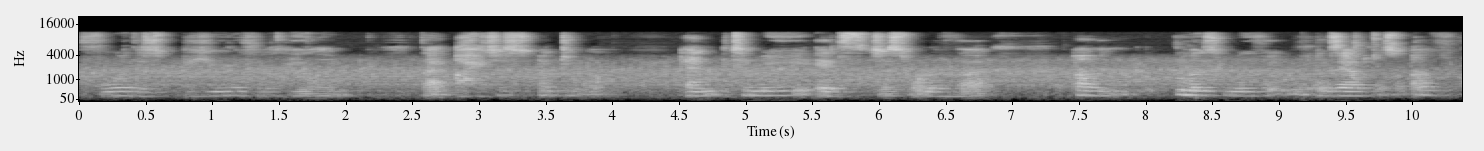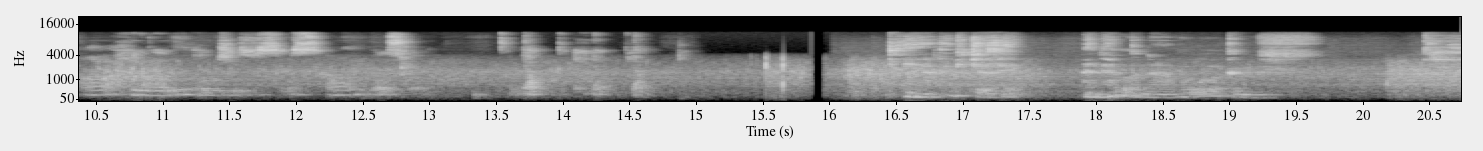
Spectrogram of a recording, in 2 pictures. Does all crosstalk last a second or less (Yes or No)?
Yes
